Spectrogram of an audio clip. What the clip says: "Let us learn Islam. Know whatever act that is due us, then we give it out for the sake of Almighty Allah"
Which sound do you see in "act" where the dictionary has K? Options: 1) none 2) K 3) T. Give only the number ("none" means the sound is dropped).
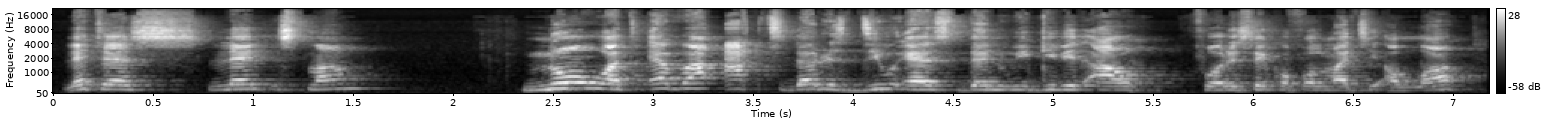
2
